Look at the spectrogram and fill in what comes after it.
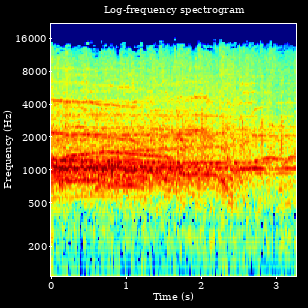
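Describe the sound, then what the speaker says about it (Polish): A studio audience at a kids' singing talent show breaks into sustained applause and cheering for a 12-year-old singer, a loud continuous roar with whoops and a lingering musical tone, slowly fading. "wielkie brawa"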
